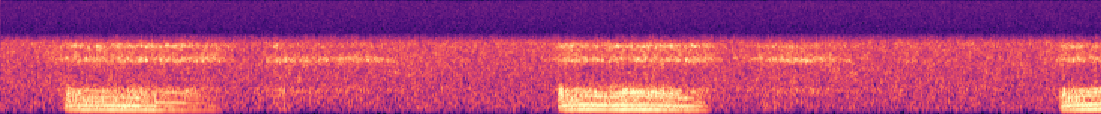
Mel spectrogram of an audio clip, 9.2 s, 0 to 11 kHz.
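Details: Snoring: slow, regular rumbling snores on each breath, roughly 14 breaths a minute, with softer airy sounds between them.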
